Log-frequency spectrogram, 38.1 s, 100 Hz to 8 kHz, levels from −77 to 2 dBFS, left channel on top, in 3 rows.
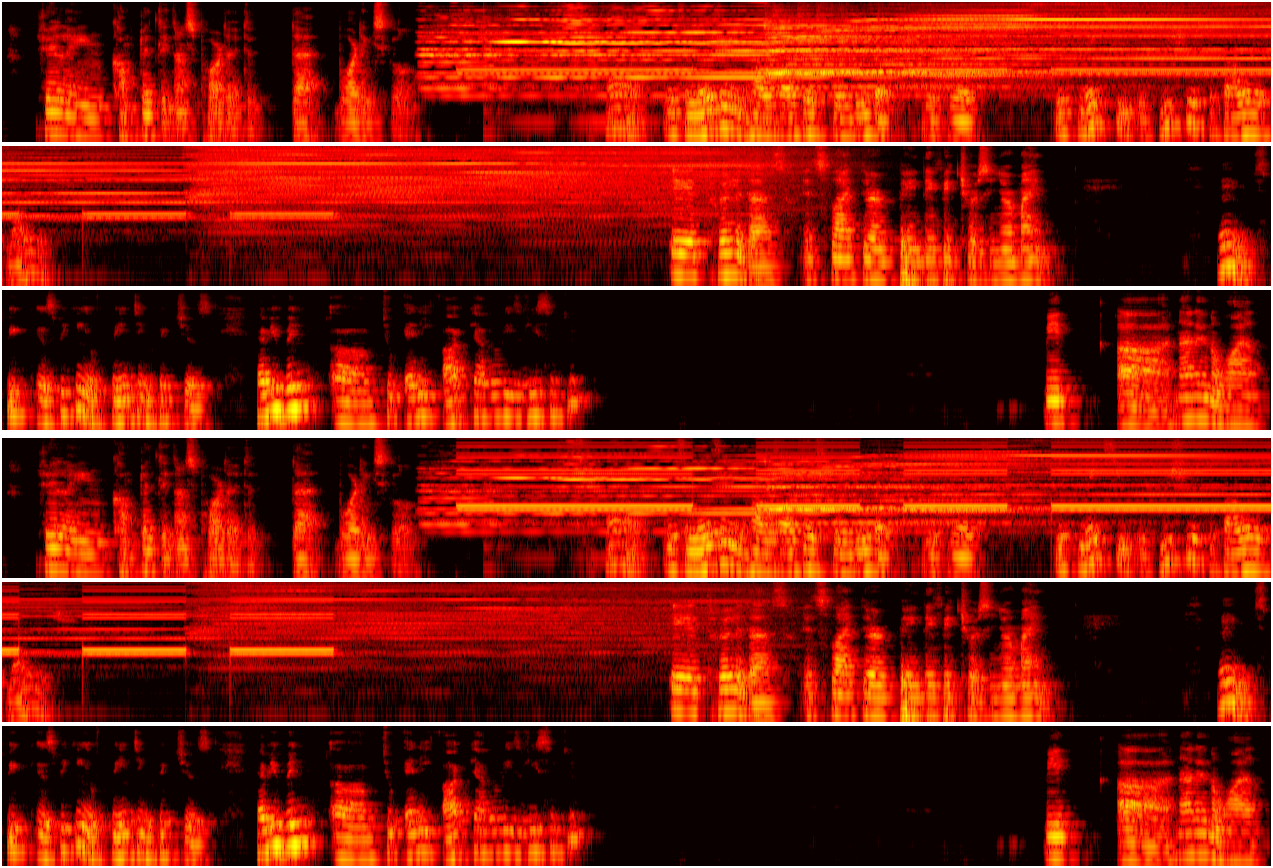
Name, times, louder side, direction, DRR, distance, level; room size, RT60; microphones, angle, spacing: voice 1, 0.1-2.5 2.9-4.1 19.4-23.2 35.8-36.0 36.5-37.9, left 1 dB, 85° left, 1 dB, 2.1 m, -33 dB
sound 1, 4.2-20.9, left 7 dB, 60° left, 0.5 m, -29 dB
sound 2, 4.5-6.9 7.5-8.6 9.0-10.1 10.5-12.9 13.5-14.5 15.0-16.0, right 8 dB, 55° right, 0.5 m, -33 dB
voice 2, 5.7-8.9 9.2-9.9 10.5-13.4 24.9-31.2, equal, ahead, -1 dB, 1.8 m, -35 dB
6.6 x 4.4 x 5.2 m, 0.39 s
head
